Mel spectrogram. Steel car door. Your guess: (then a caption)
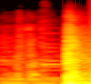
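Solid. A steel car door on a Kia Sportage The Bold is shut during an open-and-shut check. After a quiet low rumble, a deep, solid thunk lands, heavy in the low end, and dies away quickly. The door sounds solid rather than hollow, with its internal steel frame intact, and it is judged normal.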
